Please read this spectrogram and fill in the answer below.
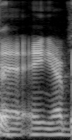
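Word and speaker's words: Bhaer: Bear, is that how would you say it? B-H... Sure. Bear sure.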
